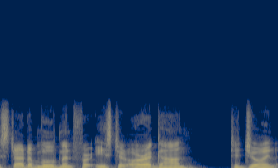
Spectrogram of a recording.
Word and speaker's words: Oregon: Oregon is actually the pronunciation, I'm told, by someone who grew up there. Just because it has an O-N at the end, it should be an U-N when you pronounce it. Not like United Nations, but an UN.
